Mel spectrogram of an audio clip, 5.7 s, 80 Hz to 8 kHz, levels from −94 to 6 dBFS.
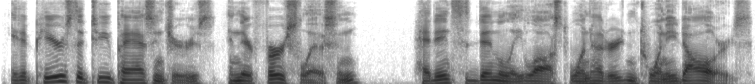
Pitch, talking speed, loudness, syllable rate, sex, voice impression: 105 Hz, 180 wpm, -16 LUFS, 5.8 syllables/s, male, masculine, middle-aged, thick, tensed, powerful, cool, intellectual, friendly, reassuring, wild, lively, kind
